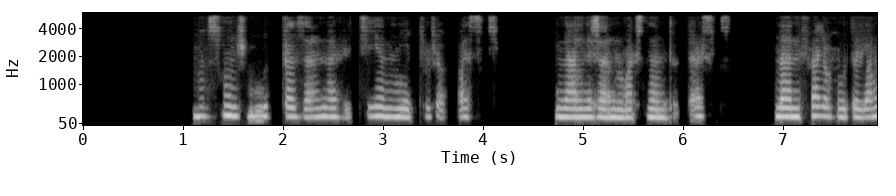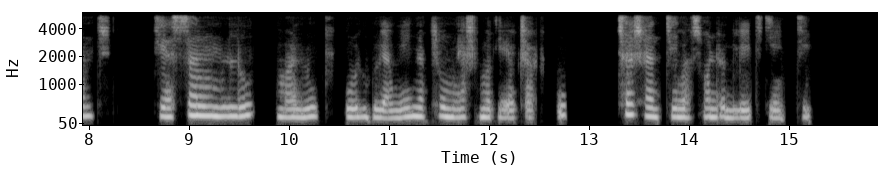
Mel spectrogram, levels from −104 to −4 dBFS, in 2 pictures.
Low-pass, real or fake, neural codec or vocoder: 5.4 kHz; fake; codec, 16 kHz in and 24 kHz out, 0.6 kbps, FireRedTTS-2 codec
